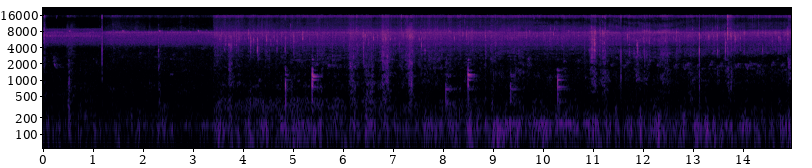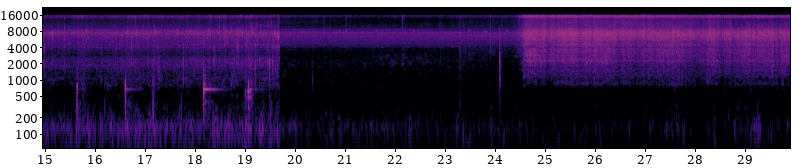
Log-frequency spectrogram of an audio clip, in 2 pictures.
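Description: Food frying in oil in a small wok over an open wood fire: a steady sizzle with scattered crackles and pops. Near the end the sizzle turns much louder as chopped rattan shoots go into the hot pan.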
